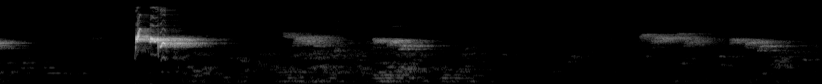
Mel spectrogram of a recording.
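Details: Red-whiskered bulbul competition song, calling the flock: a loud warbled phrase followed by shorter, softer downslurred notes in spaced pairs, with silent gaps between them.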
